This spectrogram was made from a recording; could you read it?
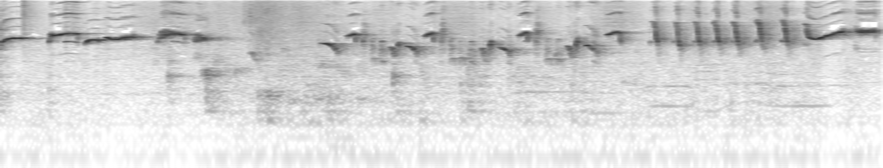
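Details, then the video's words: A large-bodied Chinese hwamei, a strong singer and fighter, pours out loud, rich whistled phrases slurred up and down, ending in a fast run of repeated ringing notes; a brief rustle. "Họa mi bộ to hót tốt"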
